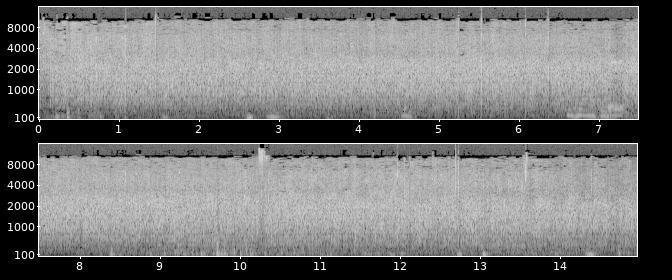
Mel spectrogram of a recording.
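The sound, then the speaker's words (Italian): Sustained grateful audience applause saluting and thanking a speaker fills the whole stretch, a dense, steady wash of many hands clapping at an even, loud level with no pauses and no voices standing out. “Bene, con questo applauso riconoscente salutiamo Enzo, lo ringraziamo di nuovo e grazie a tutti voi.”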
